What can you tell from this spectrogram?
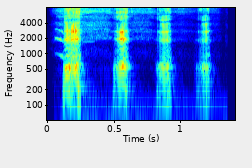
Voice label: Sniper laugh evil es

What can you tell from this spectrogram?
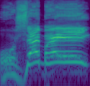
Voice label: Sniper jarate toss, fr

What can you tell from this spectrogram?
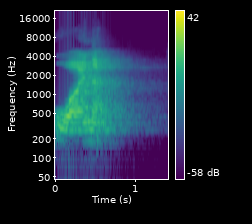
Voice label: Intercom countdown

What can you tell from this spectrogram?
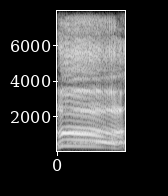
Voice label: jeers; Demoman

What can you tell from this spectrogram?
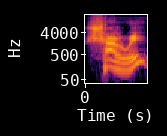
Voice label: Spy battlecry

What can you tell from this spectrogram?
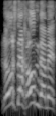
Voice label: Scout move up, de

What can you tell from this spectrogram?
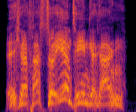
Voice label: jeers, de; Demoman

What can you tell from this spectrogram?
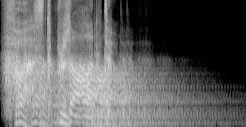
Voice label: Announcer first blood

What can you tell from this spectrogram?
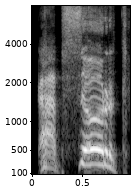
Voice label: Spy negative vocalization de

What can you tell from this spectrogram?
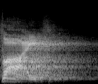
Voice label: Intercom countdown 5

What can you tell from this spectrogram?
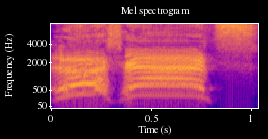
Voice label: battlecry; Demoman

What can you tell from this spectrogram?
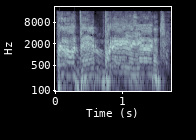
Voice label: positive vocalization; Demoman; mvm

